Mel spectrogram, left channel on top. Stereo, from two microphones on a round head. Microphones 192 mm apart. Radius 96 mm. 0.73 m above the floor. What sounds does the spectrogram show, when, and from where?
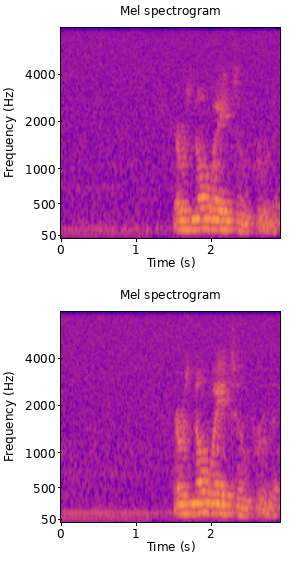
1.5 s a man speaking: 50° right (ahead or behind), 6 m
